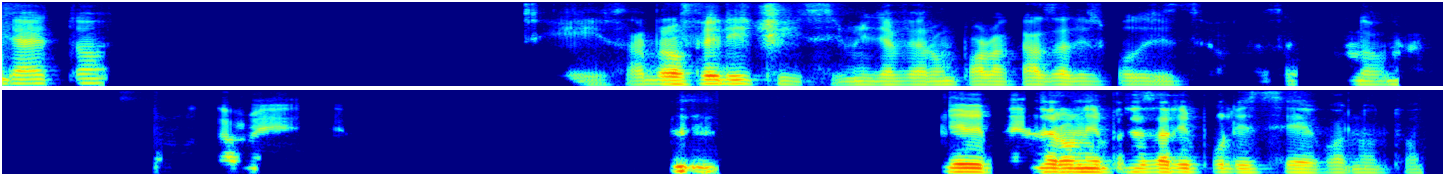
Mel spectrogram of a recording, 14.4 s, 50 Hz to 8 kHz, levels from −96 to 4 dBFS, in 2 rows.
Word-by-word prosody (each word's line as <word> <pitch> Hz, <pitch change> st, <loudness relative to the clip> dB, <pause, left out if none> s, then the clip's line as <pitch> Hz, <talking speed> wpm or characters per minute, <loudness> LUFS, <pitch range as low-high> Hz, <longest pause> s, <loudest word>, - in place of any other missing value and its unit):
detto? 150 Hz, +2 st, -7 dB, 2.1 s
Sì, -, -, -22 dB
sarebbero 125 Hz, +2 st, +1 dB
felicissimi 120 Hz, -5 st, -3 dB
di 110 Hz, -, -11 dB
avere 110 Hz, 0 st, -9 dB
un 115 Hz, 0 st, -11 dB
po' 115 Hz, -, -9 dB
la 110 Hz, -1 st, -8 dB
casa 115 Hz, +1 st, -8 dB
a -, -, -7 dB
disposizione 110 Hz, 0 st, -17 dB, 0.2 s
secondo 115 Hz, -2 st, -18 dB
me. 120 Hz, -, -13 dB, 1.1 s
Assolutamente. -, -, -16 dB, 1.7 s
Mh-mh. -, -, +1 dB, 1.1 s
Devi 135 Hz, -1 st, +8 dB
prendere 135 Hz, -1 st, +3 dB
un'impresa 130 Hz, 0 st, +4 dB
di 130 Hz, 0 st, +1 dB
pulizie 120 Hz, -2 st, -6 dB
quando 115 Hz, 0 st, -14 dB
to 110 Hz, 0 st, -24 dB
120 Hz, 95 wpm, -24 LUFS, 115-130 Hz, 2.1 s, Devi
